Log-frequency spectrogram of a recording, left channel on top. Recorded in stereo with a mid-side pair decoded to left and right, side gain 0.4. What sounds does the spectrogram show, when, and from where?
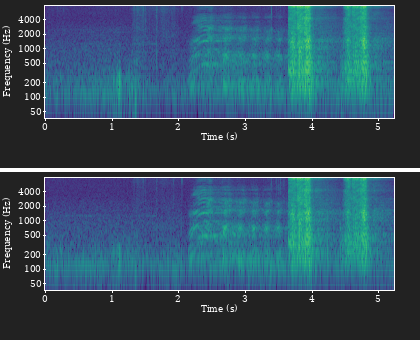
2.1 s laughter: 60° right, 8 m
3.6 s writing: 15° left, 0.7 m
